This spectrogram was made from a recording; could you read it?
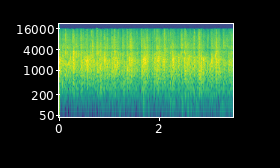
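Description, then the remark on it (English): A live audience at a comedy show during an International Comedy Festival applauds itself for coming out to support the show, dense overlapping claps forming a continuous wash of sound that stays fairly even and sustained throughout, with no voices standing out. “And give yourselves a round of applause for coming out, supporting our show.”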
